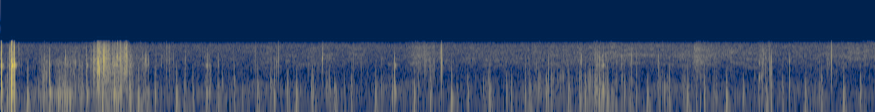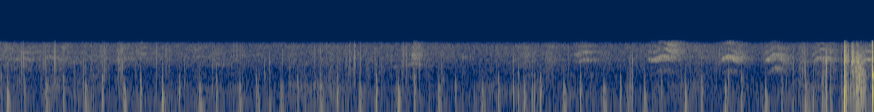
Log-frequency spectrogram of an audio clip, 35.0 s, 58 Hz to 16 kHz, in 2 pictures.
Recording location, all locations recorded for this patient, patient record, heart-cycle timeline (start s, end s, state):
tricuspid valve (TV)
pulmonary valve (PV)+tricuspid valve (TV)
#Age: nan
#Sex: Female
#Height: nan
#Weight: nan
#Pregnancy status: True
#Murmur: Absent
#Murmur locations: nan
#Most audible location: nan
#Systolic murmur timing: nan
#Systolic murmur shape: nan
#Systolic murmur grading: nan
#Systolic murmur pitch: nan
#Systolic murmur quality: nan
#Diastolic murmur timing: nan
#Diastolic murmur shape: nan
#Diastolic murmur grading: nan
#Diastolic murmur pitch: nan
#Diastolic murmur quality: nan
#Outcome: Normal
#Campaign: 2014 screening campaign
0.00	16.06	unannotated
16.06	16.18	S1
16.18	16.38	systole
16.38	16.48	S2
16.48	16.84	diastole
16.84	16.96	S1
16.96	17.16	systole
17.16	17.26	S2
17.26	17.62	diastole
17.62	17.74	S1
17.74	17.94	systole
17.94	18.04	S2
18.04	18.40	diastole
18.40	18.52	S1
18.52	18.72	systole
18.72	18.82	S2
18.82	19.18	diastole
19.18	19.30	S1
19.30	19.52	systole
19.52	19.60	S2
19.60	19.94	diastole
19.94	20.06	S1
20.06	20.28	systole
20.28	20.38	S2
20.38	20.72	diastole
20.72	20.84	S1
20.84	21.04	systole
21.04	21.14	S2
21.14	21.46	diastole
21.46	21.58	S1
21.58	21.80	systole
21.80	21.88	S2
21.88	22.26	diastole
22.26	22.38	S1
22.38	22.60	systole
22.60	22.72	S2
22.72	23.10	diastole
23.10	23.20	S1
23.20	23.40	systole
23.40	23.50	S2
23.50	23.88	diastole
23.88	24.00	S1
24.00	24.20	systole
24.20	24.32	S2
24.32	24.66	diastole
24.66	24.78	S1
24.78	25.00	systole
25.00	25.08	S2
25.08	25.42	diastole
25.42	25.54	S1
25.54	25.76	systole
25.76	25.86	S2
25.86	26.26	diastole
26.26	26.36	S1
26.36	26.58	systole
26.58	26.66	S2
26.66	27.10	diastole
27.10	34.99	unannotated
